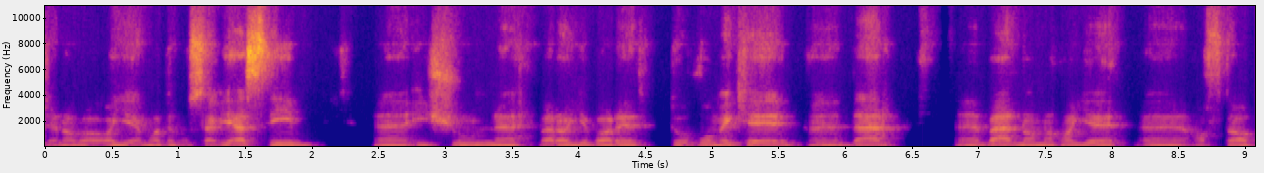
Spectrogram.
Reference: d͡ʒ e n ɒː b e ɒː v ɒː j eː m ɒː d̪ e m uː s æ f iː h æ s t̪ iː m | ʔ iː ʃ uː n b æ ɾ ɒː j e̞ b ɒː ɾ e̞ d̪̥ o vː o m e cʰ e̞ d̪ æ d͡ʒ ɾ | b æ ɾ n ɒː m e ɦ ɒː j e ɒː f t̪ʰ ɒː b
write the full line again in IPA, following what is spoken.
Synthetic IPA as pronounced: d͡ʒ e n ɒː b e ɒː ɣ ɒː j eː m ɒː d̪ e m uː s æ v iː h æ s t̪ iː m | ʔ iː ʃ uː n b æ ɾ ɒː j e̞ b ɒː ɾ e̞ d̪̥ o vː o m e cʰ e̞ d̪ æ ɾ | b æ ɾ n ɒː m e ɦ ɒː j e ɒː f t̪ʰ ɒː b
